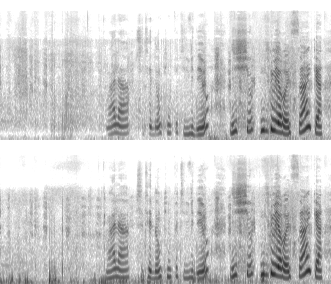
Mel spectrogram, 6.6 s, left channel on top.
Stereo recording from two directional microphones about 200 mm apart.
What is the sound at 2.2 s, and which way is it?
Speech, 5° left (ahead or behind).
